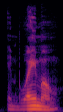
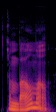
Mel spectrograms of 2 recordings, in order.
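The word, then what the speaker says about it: Mbeumo: And we were chatting about the Brian Mbuemo, but he actually on a Man United video says Brian Mbomo. Mbomo.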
